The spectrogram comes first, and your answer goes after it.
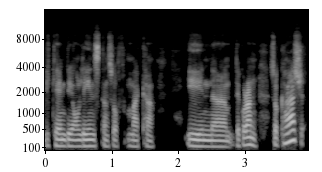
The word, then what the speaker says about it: Makkah: this whole thing about yeah sure it's a t but we pronounce it as an h and it's like okay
